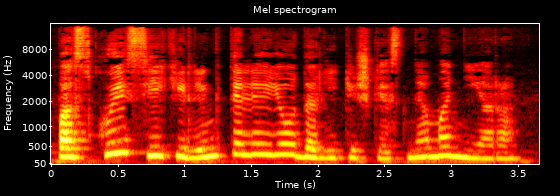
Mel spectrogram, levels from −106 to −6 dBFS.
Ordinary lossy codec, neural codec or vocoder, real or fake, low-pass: MP3, 64 kbps; none; real; 14.4 kHz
